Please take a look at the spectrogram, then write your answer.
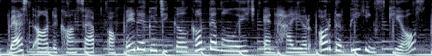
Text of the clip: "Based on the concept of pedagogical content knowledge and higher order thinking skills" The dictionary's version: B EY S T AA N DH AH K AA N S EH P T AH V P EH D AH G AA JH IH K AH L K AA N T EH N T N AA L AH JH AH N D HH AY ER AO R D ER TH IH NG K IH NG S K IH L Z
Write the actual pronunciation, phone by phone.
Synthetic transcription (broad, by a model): B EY S T AA N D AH K AA N S EH P T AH F P EH D AH G AA JH IH K AH L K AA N T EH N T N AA L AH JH AH N D HH AY ER AO R D ER T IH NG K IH NG S K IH L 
